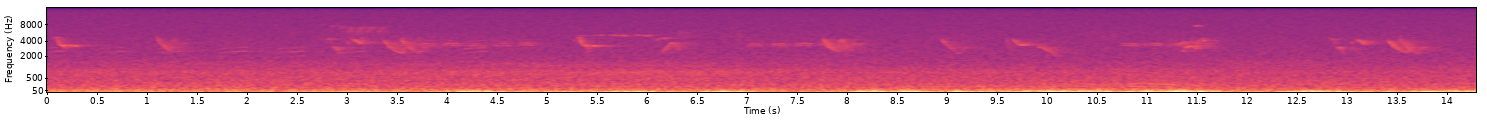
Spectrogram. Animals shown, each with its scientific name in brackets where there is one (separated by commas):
Blue-headed Vireo (Vireo solitarius), Black-throated Green Warbler (Setophaga virens), Black-capped Chickadee (Poecile atricapillus), Red-breasted Nuthatch (Sitta canadensis)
